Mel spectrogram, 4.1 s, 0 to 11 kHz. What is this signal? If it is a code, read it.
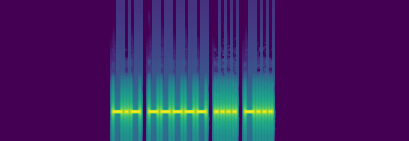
Morse code, heard as a keyed tone, about 40 wpm, 700 Hz. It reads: K0HB
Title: Call Signs Repeated 2x - 40wpm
